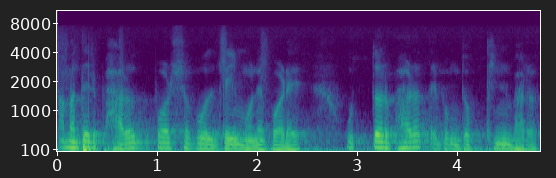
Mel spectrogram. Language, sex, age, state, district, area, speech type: Bengali, male, 30-45, West Bengal, Purulia, urban, spontaneous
